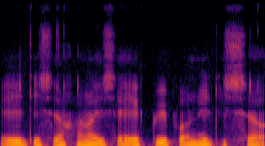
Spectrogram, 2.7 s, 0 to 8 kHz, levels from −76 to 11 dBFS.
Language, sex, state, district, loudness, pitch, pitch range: Assamese, male, Assam, Kamrup Metropolitan, -15 LUFS, 135 Hz, 130-140 Hz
